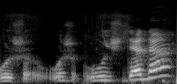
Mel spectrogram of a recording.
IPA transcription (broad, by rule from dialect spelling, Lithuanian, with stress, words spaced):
ʊʃ ʊʃ ˈʊʒʲdʲɛdɐ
